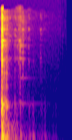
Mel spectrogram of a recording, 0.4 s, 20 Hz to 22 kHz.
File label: button Click; butterfly staxx 2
